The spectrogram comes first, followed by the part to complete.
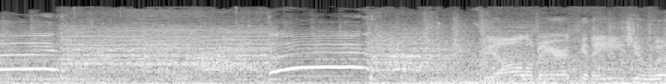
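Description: Background music with two long held notes, one at the start and one about two seconds in, over arena crowd noise.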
